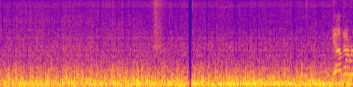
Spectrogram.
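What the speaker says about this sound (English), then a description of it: "I'm just driving back home." Loud, constant low rumble and wind buffeting inside a vehicle driving on the road, with road noise steady throughout and a brief dropout midway.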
